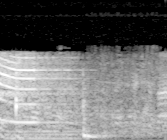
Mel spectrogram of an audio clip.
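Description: The last note of a song: a high sung voice holds a note, slides down in pitch and stops about half a second in. Faint background noise follows.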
